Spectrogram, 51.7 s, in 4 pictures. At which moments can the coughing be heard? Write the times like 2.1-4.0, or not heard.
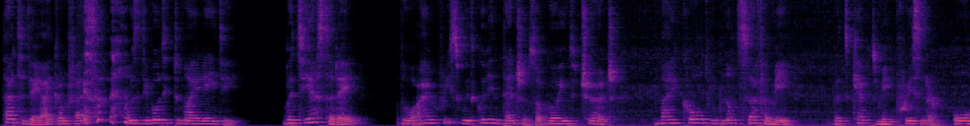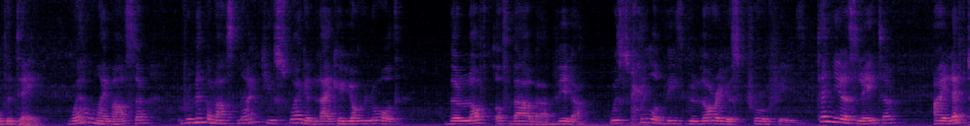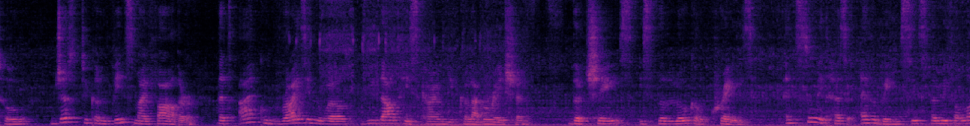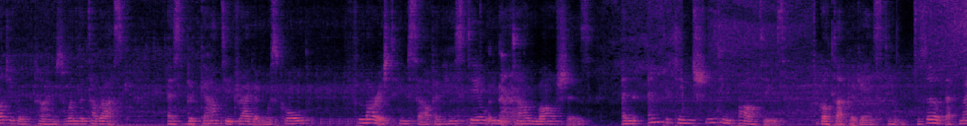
1.0-1.8, 20.6-21.6, 44.7-45.9.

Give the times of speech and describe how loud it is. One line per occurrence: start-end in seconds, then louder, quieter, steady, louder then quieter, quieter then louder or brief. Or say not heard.
0.0-51.6 steady.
